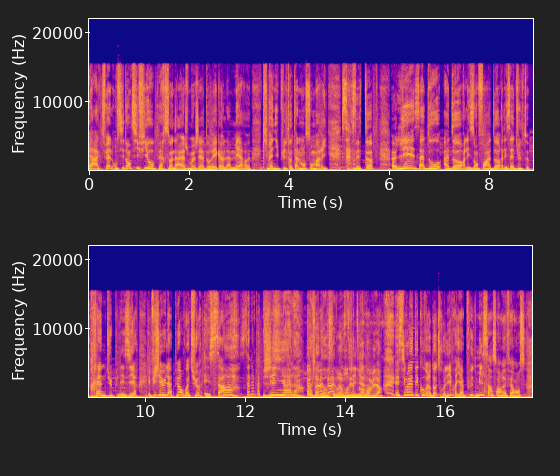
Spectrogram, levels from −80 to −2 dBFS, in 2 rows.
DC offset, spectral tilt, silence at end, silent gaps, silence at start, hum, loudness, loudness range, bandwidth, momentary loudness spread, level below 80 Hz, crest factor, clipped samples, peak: under 0.1%; -3 dB/octave; 0 s; none; 0 s; none; -10 LUFS; 1 LU; 16 kHz; 4 LU; -26 dBFS; 10 dB; under 0.1%; -2 dBFS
